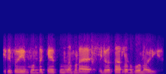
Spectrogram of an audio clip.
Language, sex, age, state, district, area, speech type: Malayalam, male, 18-30, Kerala, Idukki, rural, conversation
